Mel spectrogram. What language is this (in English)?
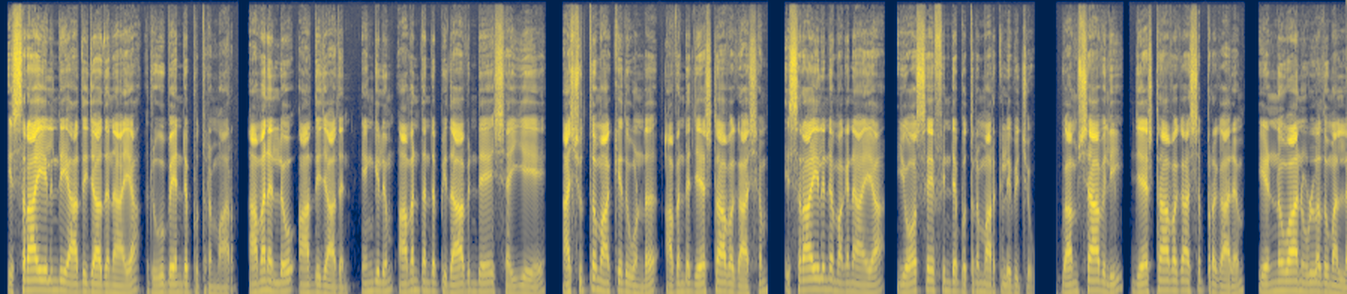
Malayalam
